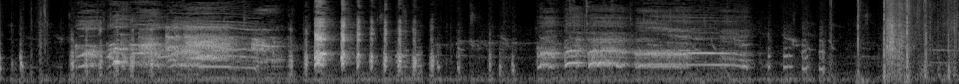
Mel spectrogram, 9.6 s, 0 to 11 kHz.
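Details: Morning crows of wild chickens, first day of Hmong New Year, 15 December 2020. Two main crows of about two seconds each are separated by bursts of quick clucking and clicks.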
